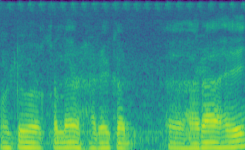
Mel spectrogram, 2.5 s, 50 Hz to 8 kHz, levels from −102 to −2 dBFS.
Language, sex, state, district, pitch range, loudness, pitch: Hindi, male, Chhattisgarh, Bilaspur, 100-110 Hz, -16 LUFS, 105 Hz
